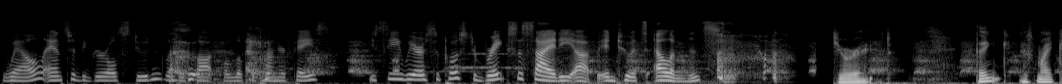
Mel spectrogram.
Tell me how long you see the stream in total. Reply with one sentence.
You can't hear the stream here.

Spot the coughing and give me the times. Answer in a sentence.
The coughing can be heard from 1.6 to 3.0 s and from 5.4 to 7.9 s.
